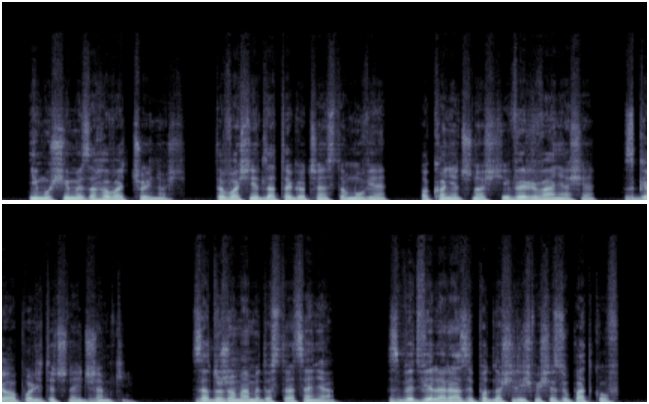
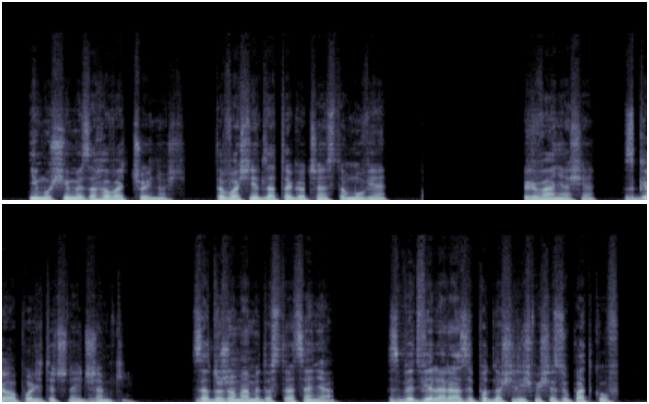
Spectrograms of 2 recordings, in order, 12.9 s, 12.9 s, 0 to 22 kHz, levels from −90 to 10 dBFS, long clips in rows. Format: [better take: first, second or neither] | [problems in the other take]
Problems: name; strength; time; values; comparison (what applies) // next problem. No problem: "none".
first | audio cutting out; at 4 s for 1 s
